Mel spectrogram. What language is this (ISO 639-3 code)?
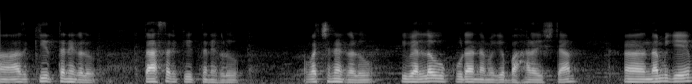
kan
